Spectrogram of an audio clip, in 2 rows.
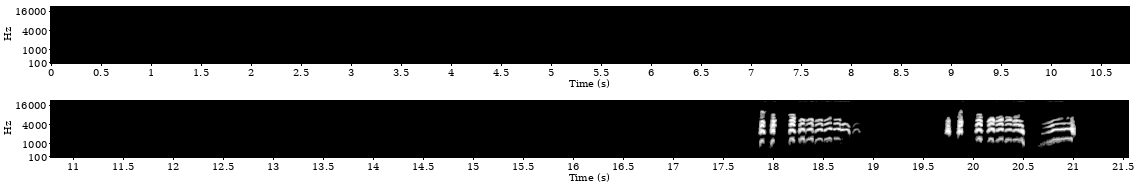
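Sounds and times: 
capped wheatear calling: 17.9s - 18.8s, 19.7s - 21.0s.

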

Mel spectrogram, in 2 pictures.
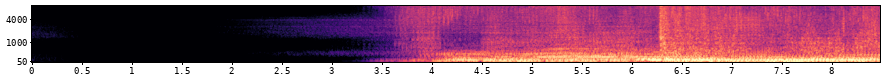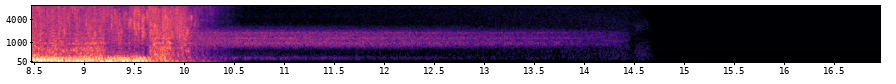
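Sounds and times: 
futuristic weapons: 3.8s - 10.3s.

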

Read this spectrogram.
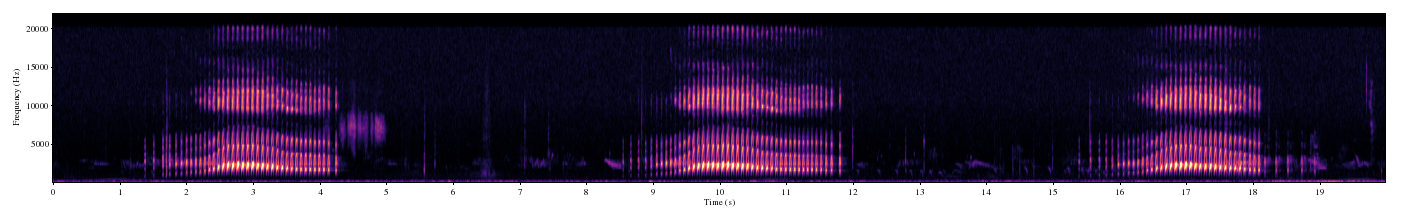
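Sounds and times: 
great xenops calling: 1.0s - 5.0s, 8.6s - 11.9s, 15.3s - 19.8s.

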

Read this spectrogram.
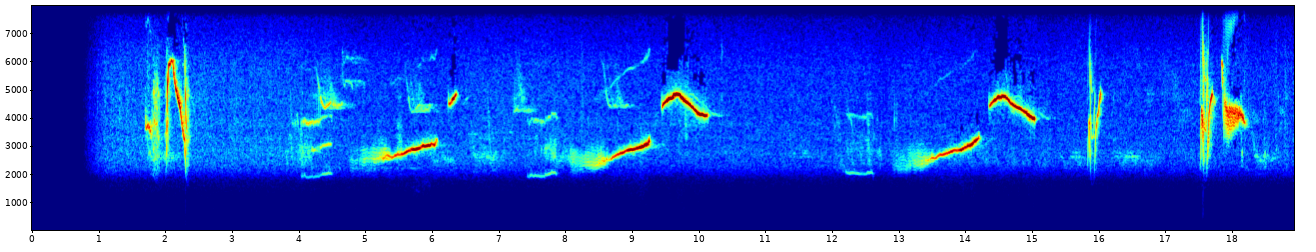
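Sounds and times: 
wallcreeper high whistled notes and sharp chirps: 1.7s - 3.1s, 3.8s - 10.5s, 11.4s - 18.9s.

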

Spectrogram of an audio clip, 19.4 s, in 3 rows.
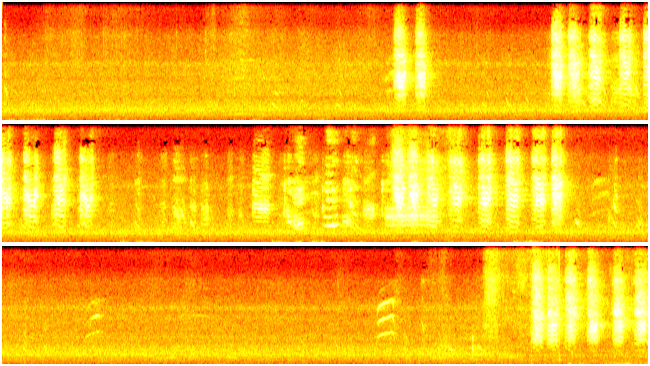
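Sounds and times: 
Spangled drongo harsh squawking calls: 3.8s - 4.4s, 5.4s - 12.9s, 18.2s - 19.3s.

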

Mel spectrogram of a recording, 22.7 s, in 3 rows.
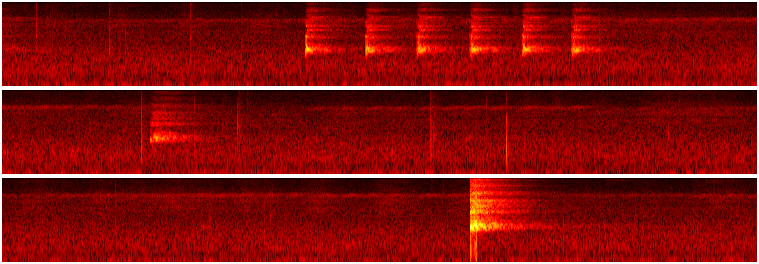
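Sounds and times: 
bearded bellbird calling: 3.1s - 6.1s, 19.8s - 20.7s.

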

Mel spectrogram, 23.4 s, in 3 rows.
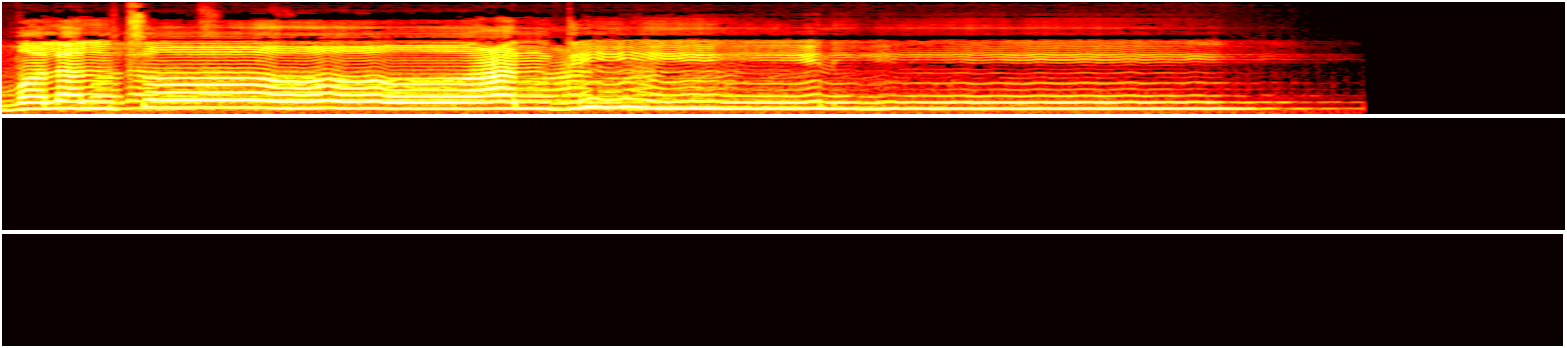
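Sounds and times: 
dua prayer recitation: 0.0s - 6.6s.

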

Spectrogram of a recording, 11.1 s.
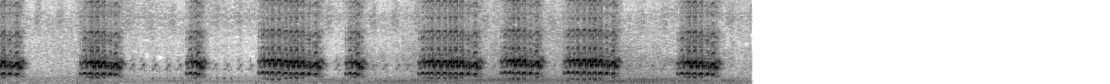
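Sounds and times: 
pangolins: 0.0s - 7.5s.

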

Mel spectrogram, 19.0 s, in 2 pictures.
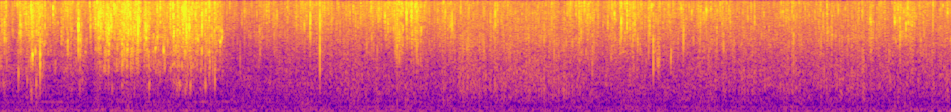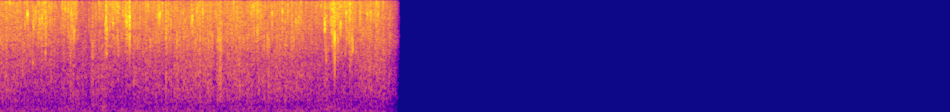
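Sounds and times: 
watering plants: 0.0s - 13.5s.

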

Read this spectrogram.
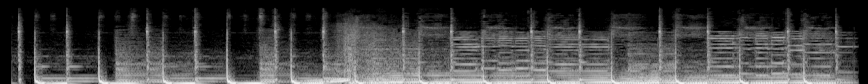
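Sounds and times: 
hip hop music: 0.2s - 8.2s.

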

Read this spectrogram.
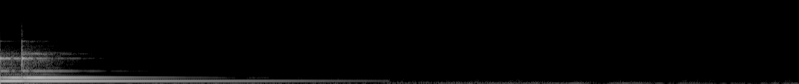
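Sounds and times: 
marimba: 0.0s - 3.0s.

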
